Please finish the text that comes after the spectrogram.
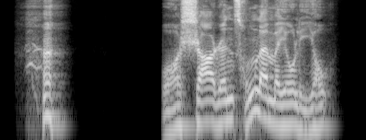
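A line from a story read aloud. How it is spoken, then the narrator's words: Cold laugh. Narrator (Chinese): 绝无神冷冷一笑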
